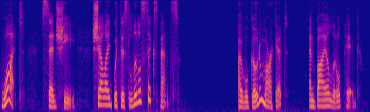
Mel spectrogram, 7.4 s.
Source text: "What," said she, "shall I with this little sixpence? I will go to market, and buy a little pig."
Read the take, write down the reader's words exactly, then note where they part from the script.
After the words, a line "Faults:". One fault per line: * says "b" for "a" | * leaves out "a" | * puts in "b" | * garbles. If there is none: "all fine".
"What," said she, "shall I with this little sixpence? I will go to market, and buy a little pig."
Faults:
all fine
